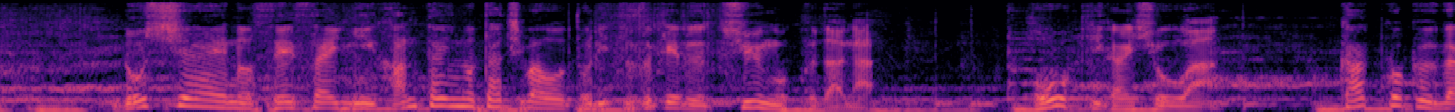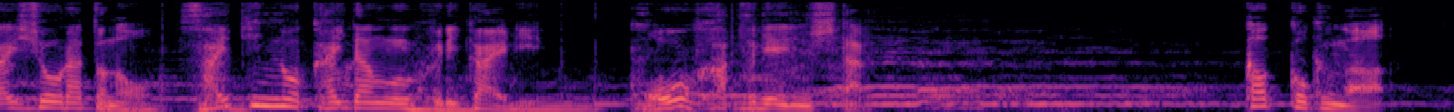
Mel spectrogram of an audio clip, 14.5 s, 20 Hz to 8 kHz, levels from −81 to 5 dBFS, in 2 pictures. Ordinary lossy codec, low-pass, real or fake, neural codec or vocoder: none; 7.2 kHz; fake; codec, 16 kHz, 4 kbps, FreqCodec, larger model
